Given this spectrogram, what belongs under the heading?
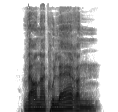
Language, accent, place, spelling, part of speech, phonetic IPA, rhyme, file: German, Germany, Berlin, vernakulären, adjective, [vɛʁnakuˈlɛːʁən], -ɛːʁən, De-vernakulären.ogg
- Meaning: inflection of vernakulär: 1. strong genitive masculine/neuter singular 2. weak/mixed genitive/dative all-gender singular 3. strong/weak/mixed accusative masculine singular 4. strong dative plural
